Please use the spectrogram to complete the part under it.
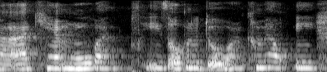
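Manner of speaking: mock, urgent, stammering pleading cry. Retelling being stuck as rescuers bang on the door: retelling a scream for help. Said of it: "And I'm screaming".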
